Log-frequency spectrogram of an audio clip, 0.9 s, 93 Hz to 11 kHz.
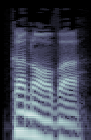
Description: kan0va o k#nova secondo i casi] top. e cogn. — kan0va vari top. settentr. e un diffuso cogn. pure settentr. (portato fra l’altro dallo scultore Antonio C., 1757-1822), da una forma dial. per «casa nuova» — k#nova pochi top. e un raro cogn., solo tosc., dall’omonimo s. f. col sign. di «bottega» e sim. (analogam. al più diffuso top. e cogn. Caneva [k#neva], tratto da una var. settentr. della stessa voce)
